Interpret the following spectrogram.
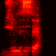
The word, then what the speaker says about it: Giuseppe: Giuseppe, welcome to Notre Dame Day. Hi, nice to see you. Thank you for having me. Absolutely. Actually, the pronunciation is Giuseppe.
